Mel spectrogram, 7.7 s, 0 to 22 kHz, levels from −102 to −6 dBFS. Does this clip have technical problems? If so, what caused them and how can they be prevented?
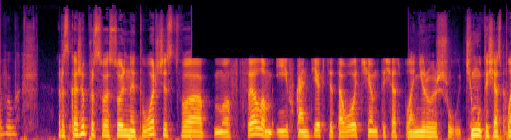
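Yes. From 2.86 to 6.12 s the speech turns dull and boxy, with nothing above 3.8 kHz. A spectrogram shows the top band cut flat while the waveform level stays unchanged. This is likely an input switched to a poorer device. Locking the recording to one fixed microphone prevents it.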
